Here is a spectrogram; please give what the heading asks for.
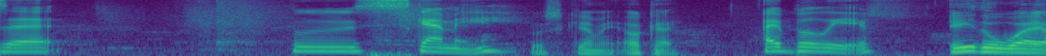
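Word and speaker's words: Buscemi: So I think that I call it I say Bushi, but I think I'm wrong. I think that's the Italian way to say it is Bushi, but I think he pronounces it Bkei. Busi.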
